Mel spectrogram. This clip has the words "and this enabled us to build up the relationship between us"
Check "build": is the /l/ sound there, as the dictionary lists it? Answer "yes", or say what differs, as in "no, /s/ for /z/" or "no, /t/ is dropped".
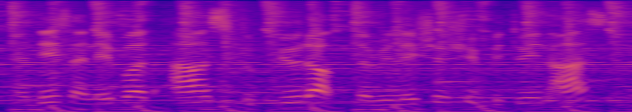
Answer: no, /l/ is dropped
